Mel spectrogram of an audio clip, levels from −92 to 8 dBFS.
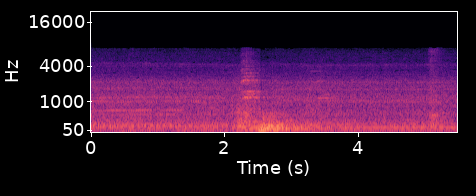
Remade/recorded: recorded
